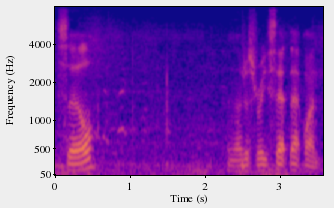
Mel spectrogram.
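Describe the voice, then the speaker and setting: A man's voice: on the low side, slow. A man calling live baseball play by play as a broadcast commentator. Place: outdoor baseball stadium broadcast. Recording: background ambient noise at ballpark.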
